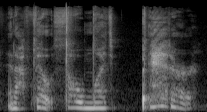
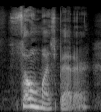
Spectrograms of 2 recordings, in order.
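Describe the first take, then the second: First: Slow, soft whisper. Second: Said in the usual way. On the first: Real, not acted. Telling the crowd about her relief, whispered. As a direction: sigh it out as a hush of relief.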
